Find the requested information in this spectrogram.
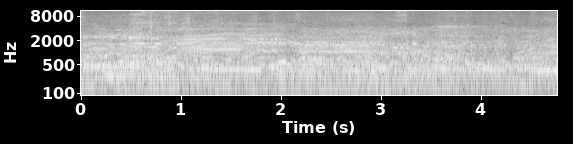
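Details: Cattle, young bull and heifer calves, at a busy Tuesday market in Madaripur, Bangladesh, on 30 June: low, drawn-out moos with falling tone under dense crowd chatter and bargaining voices.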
